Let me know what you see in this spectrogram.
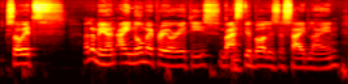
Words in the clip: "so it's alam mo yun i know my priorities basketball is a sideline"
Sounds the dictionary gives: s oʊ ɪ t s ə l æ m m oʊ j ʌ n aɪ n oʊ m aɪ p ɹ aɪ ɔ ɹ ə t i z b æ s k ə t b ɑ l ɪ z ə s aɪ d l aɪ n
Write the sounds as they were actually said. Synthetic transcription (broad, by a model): s oʊ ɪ t s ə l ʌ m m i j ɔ n aɪ n oʊ m aɪ p ɹ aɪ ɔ ɹ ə t i s b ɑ s k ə t b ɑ l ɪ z ə s aɪ d l aɪ n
